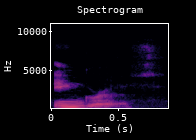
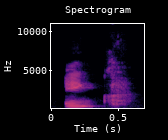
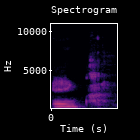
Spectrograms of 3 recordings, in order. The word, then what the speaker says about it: Ingres: It's not Ingres, although someone will know what you mean if you pronounce it thusly, but the pronunciation of Ingres in French is Ingres, as an anchor, Ingres.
